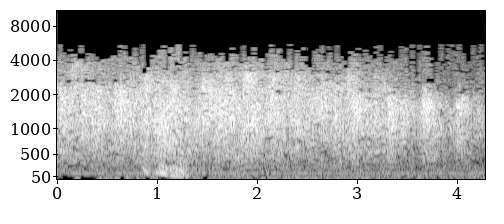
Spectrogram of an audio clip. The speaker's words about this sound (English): Say amen. Everybody clap your hands for the Lord.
